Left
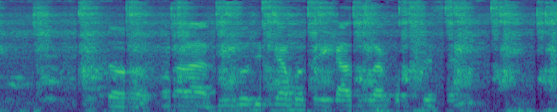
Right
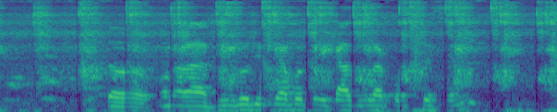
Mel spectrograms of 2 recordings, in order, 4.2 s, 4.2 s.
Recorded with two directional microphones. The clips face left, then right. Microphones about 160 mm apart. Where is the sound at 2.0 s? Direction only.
15° right (ahead or behind).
